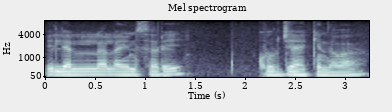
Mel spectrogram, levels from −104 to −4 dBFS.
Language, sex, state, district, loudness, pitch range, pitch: Kannada, male, Karnataka, Bidar, -17 LUFS, 110-115 Hz, 115 Hz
